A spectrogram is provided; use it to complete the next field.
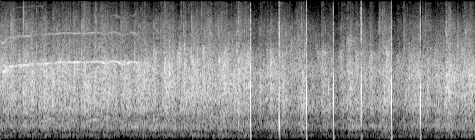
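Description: A crowd at City Life breaks into sustained applause, a steady wash of many hands clapping, with several sharper individual claps standing out toward the end and no one speaking.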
